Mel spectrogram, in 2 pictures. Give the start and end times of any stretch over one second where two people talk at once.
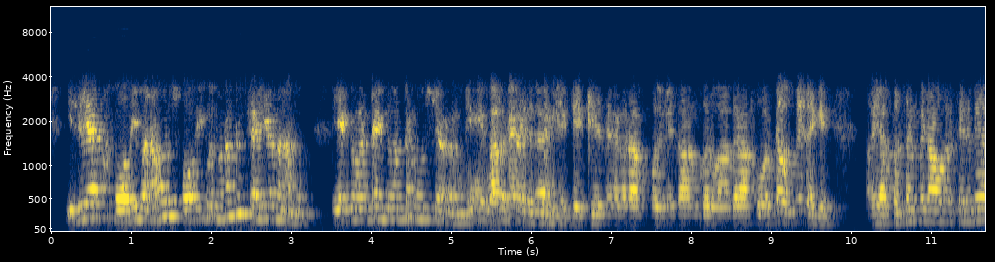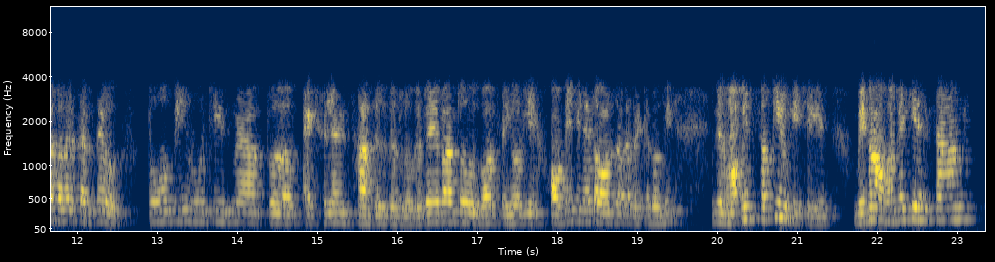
4.8-6.3

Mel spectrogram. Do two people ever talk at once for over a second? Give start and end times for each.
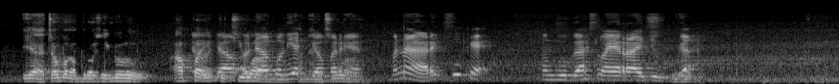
1.9-3.5

